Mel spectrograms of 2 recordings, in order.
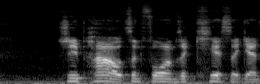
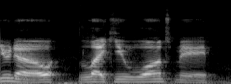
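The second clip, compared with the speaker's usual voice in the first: ordinary talk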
